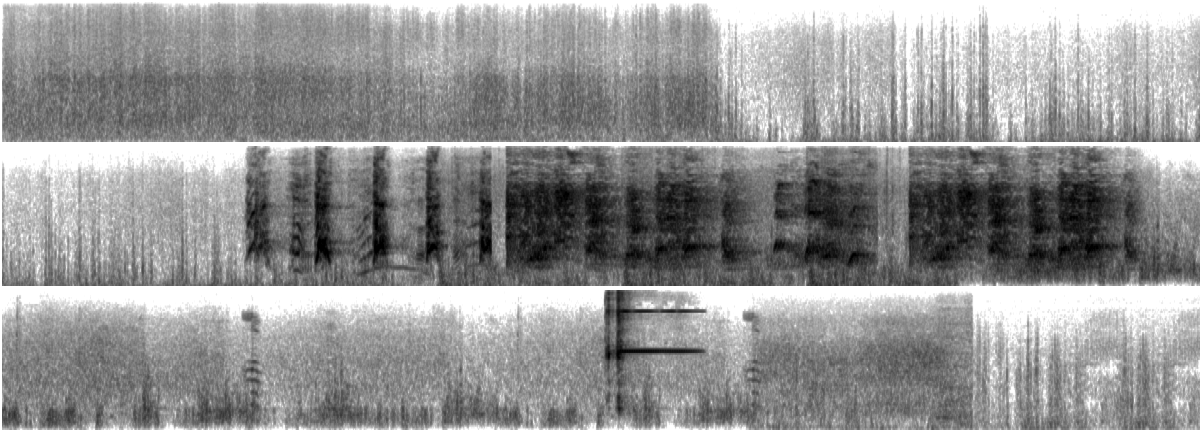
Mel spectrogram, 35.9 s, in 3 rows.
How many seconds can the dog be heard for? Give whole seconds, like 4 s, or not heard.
9 s.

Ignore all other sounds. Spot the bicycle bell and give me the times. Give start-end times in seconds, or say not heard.
30.0-30.9.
